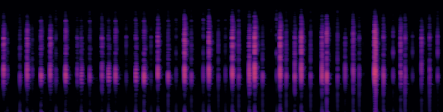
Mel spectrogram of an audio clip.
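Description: Long nails tap rapidly on the hollow plastic cap of an aerosol can, making quick, dry clicks with a hollow, woody tone. The taps fall in a fast, uneven rhythm, each one very short with almost no ring, centered in the midrange with bright, high edges.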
